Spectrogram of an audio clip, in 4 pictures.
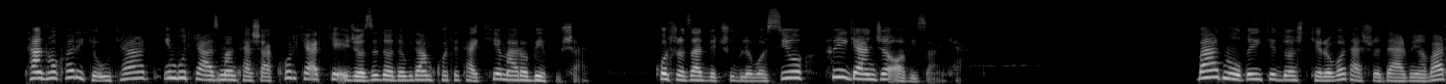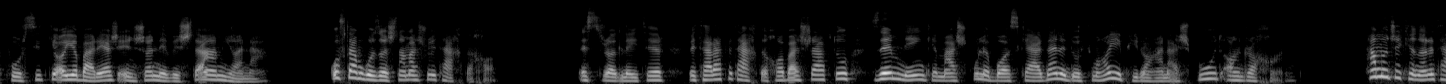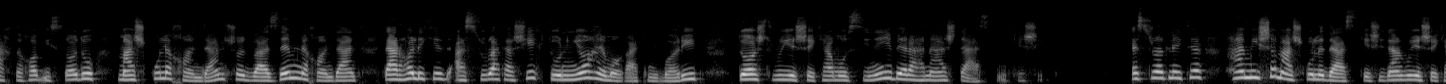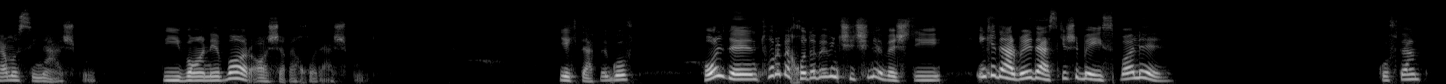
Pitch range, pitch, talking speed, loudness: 185-265 Hz, 215 Hz, 140 wpm, -26 LUFS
